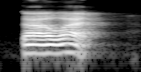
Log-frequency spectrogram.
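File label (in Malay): "kawat", Malay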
